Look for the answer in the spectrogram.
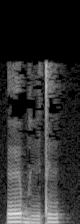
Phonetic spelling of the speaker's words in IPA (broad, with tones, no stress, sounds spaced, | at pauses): eː˦ b iː˨ t i˦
